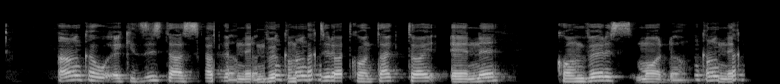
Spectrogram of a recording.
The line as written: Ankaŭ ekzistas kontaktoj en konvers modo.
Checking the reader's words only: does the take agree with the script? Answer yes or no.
no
